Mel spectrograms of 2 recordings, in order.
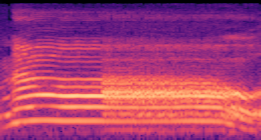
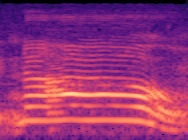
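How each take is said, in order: First: High defiant shout of no; kid yelling no. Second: Put-on kid yelling no again. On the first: Retold or imitated. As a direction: yell it like a stubborn kid refusing. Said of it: "he's like". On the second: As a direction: shout no back like the stubborn kid. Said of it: "that's what he".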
